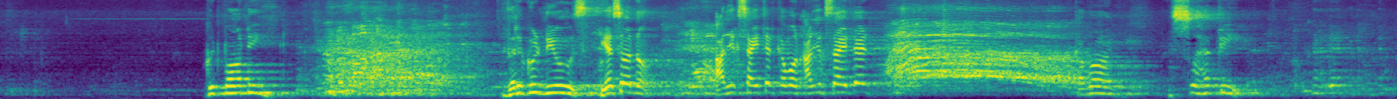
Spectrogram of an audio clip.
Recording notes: Mayapur Yatra 2020. Audience : Camp devotees.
